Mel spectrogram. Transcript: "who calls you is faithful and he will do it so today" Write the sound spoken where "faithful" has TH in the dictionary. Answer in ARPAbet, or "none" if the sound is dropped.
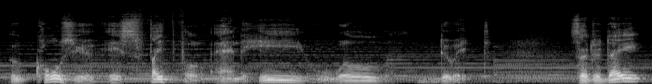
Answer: TH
